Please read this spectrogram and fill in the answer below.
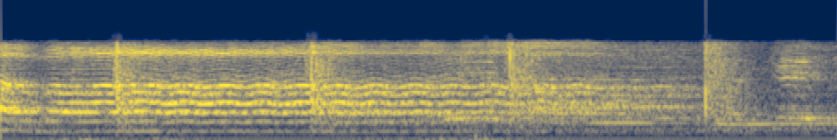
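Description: Noha (Shia mourning lament) chanted by a male reciter in long, wavering held notes. Mourners' matam, hands beating on chests, keeps a steady beat of about one stroke a second.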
